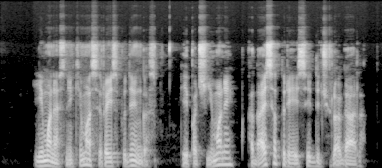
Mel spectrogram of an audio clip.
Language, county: Lithuanian, Kaunas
